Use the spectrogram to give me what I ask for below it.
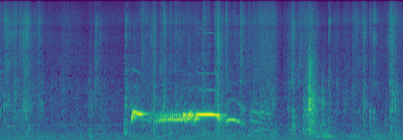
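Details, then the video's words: A dove gives one long, steady, mid-pitched coo lasting about three seconds, slightly wavering and gently tremulous, between quiet stretches with faint clicks and tapping. "Singing Dove"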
